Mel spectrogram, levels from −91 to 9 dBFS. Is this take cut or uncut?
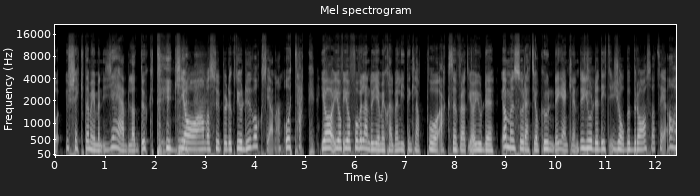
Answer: cut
